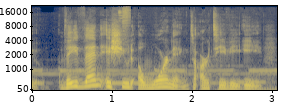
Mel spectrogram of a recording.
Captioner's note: none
